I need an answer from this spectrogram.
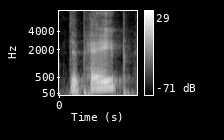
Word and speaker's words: DePape: does Paul Pelosi's assailant pronounce his name as Dupop? Or Depop rather than Depape. I don't know. I was wondering whether they might have anglicized it over the years. And he says Depape, but it should be Depop.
